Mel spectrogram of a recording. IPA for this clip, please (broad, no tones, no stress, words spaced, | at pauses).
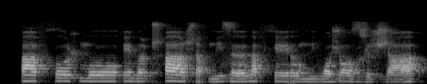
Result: af xoːʂmoː ʔeðɤʈ͡ʂʰaːʂ ɽafmi zəːðaf xeːɾɤ mivɔʒɔːzʑəʂ ʒa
